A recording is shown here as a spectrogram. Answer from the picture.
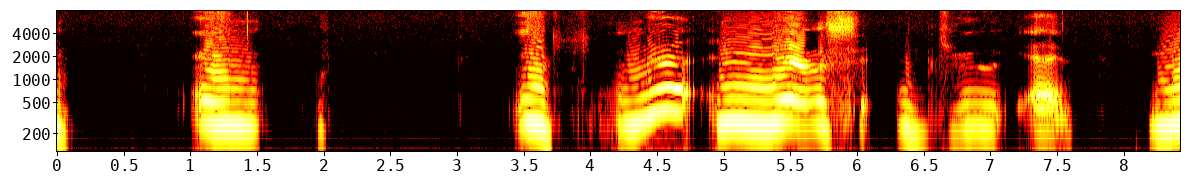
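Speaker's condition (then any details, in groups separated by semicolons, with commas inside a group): Cerebral palsy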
